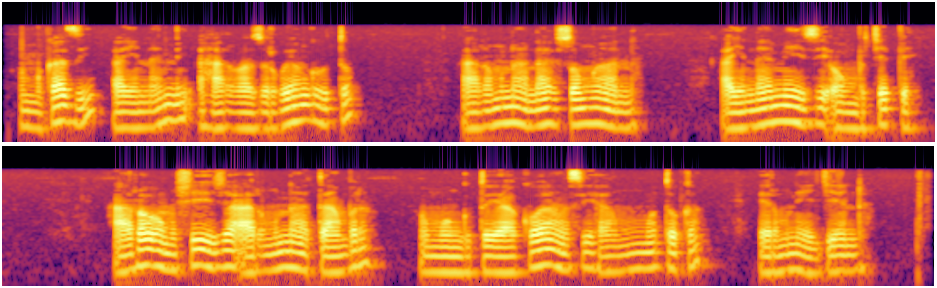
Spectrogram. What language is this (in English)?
Nyankole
